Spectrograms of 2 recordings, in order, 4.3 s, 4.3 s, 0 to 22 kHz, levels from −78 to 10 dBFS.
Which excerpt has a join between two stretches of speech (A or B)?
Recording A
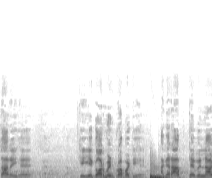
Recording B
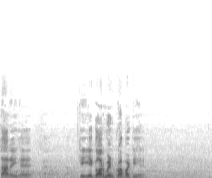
A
